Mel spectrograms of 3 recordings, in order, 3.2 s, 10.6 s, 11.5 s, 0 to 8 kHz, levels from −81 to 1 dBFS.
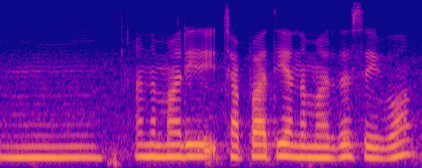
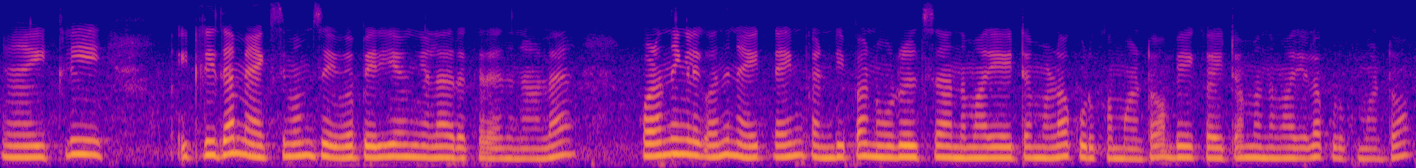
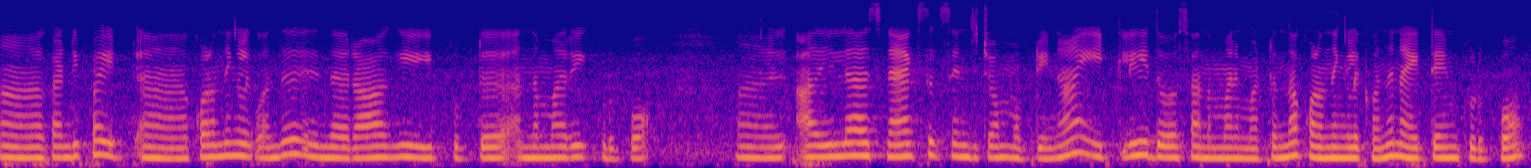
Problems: constant background noise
